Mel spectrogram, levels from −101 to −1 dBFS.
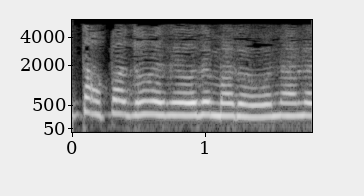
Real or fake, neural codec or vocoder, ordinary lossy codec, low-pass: fake; codec, 16 kHz in and 24 kHz out, 0.4 kbps, LongCat-Audio-Codec, two codebook decoder; MP3, 24 kbps; 5.4 kHz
